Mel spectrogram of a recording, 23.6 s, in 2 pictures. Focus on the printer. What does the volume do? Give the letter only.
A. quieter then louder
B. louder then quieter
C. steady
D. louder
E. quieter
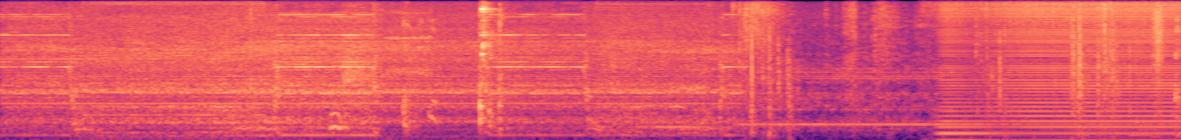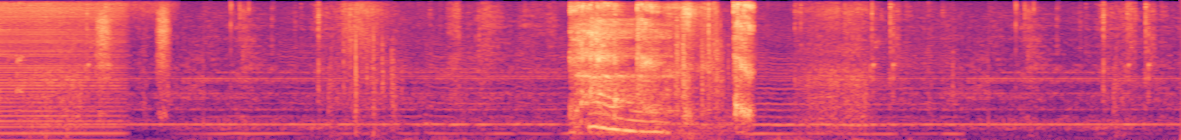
E.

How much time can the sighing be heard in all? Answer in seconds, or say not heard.
4 s.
